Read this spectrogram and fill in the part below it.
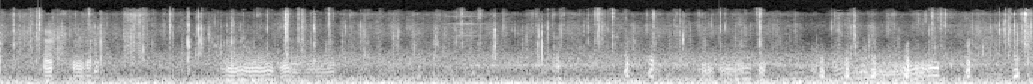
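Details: Backyard hens clucking while relaxing in their coop: short soft harmonic clucks scattered through the clip, partly masked by a steady low hum.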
